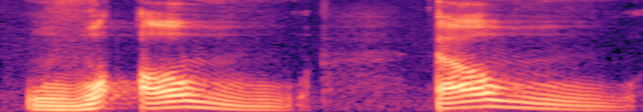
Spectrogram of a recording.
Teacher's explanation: الصوت محصور بين الحنك واللسان ومتجه إلى أعلى، فهو من جهة مطبق ومن جهة مستعلي، أض. بينما الصورة التي في وسط اللوحة، نعم الحرف مستعل ولكنه ليس مطبقا، مستعل ولكنه منفتح، قا قا، ليس هناك انحصار للصوت.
